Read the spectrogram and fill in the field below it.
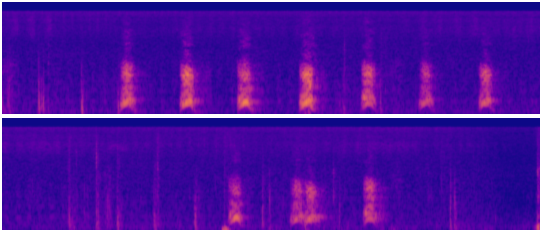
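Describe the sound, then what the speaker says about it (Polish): A dog in the medieval village of Rataje in Kingdom Come: Deliverance barks repeatedly, about a dozen sharp, fairly close barks in two rhythmic bursts with a short pause between them. "Tutaj następny pies."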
